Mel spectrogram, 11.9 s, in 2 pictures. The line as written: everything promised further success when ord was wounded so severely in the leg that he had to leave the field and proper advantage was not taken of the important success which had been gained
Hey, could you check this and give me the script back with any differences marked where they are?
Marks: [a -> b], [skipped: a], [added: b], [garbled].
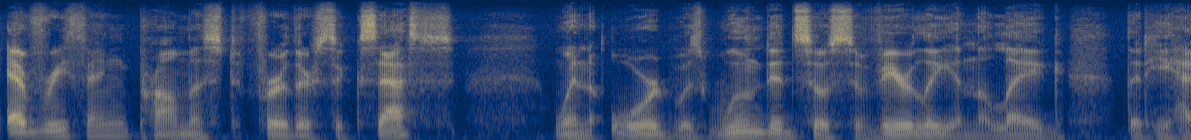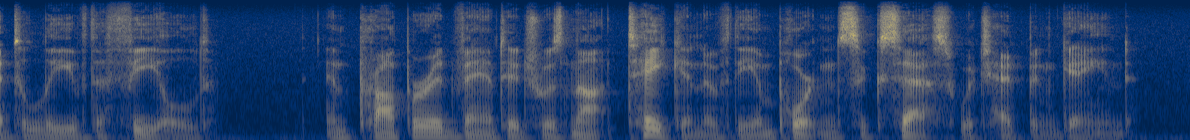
everything promised further success when ord was wounded so severely in the leg that he had to leave the field and proper advantage was not taken of the important success which had been gained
